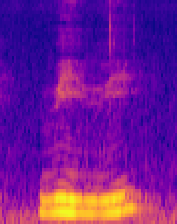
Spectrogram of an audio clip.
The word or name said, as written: vivi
